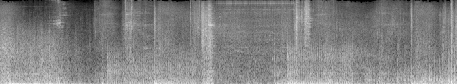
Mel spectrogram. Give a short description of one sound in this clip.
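Quick footsteps thud on a hard floor as someone runs.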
